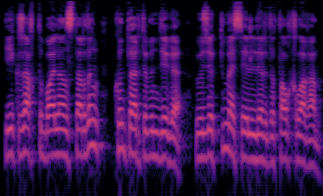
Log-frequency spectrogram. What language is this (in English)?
Kazakh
